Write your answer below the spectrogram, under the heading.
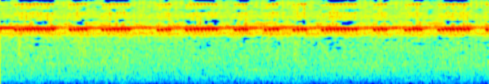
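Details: An insect calls in short bursts of high, ringing pulses separated by brief pauses, the phrases uneven in length, set against a soft constant hiss.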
